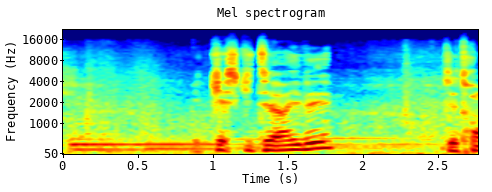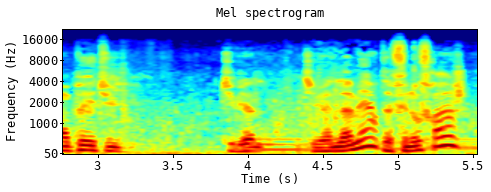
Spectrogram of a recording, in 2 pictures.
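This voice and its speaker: An actor playing a tired, anxious dockworker in a fantasy audio drama, with a hesitant, stammering way of talking. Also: male voice, on the high side, big pitch swings, moderate pace, music in the background. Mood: alarmed, concerned. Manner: hesitant, stammering, muttering to himself. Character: weary, anxious male dockworker in a fantasy port.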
